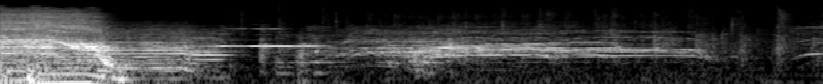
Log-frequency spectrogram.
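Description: Live rock band finishing a song: the full band with drums and distorted guitars stops about a second in, and then a few sustained electric guitar notes ring on and fade out.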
